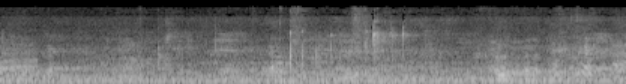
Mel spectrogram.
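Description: Wooden blocks clatter onto pavement.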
